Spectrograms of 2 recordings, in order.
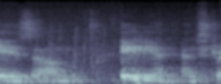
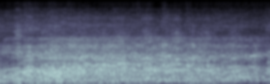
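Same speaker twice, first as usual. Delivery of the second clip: big laugh. Real, not acted. Laughing at audience reaction.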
